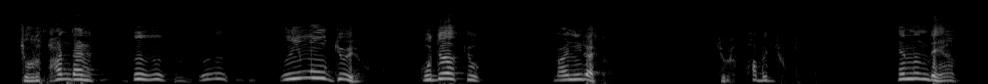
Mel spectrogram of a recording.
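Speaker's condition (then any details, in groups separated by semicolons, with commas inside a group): Cerebral palsy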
